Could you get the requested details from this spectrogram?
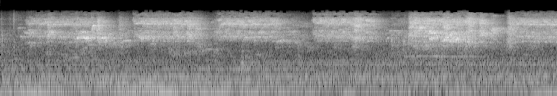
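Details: Budgerigar chicks making continuous harsh, hissing squawks in roughly one-second bursts, one after another, against a steady low background hum.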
